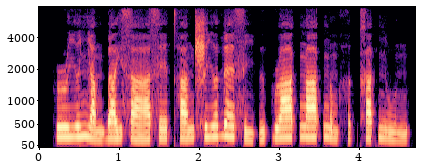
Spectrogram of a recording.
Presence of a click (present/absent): absent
